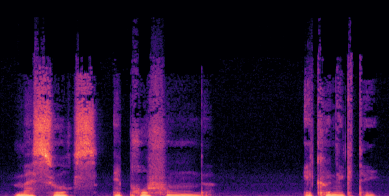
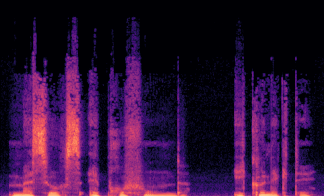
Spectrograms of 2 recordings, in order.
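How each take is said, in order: Both takes have the same delivery.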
